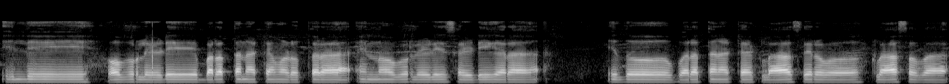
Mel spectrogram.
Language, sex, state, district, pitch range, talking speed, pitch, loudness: Kannada, male, Karnataka, Gulbarga, 110-115 Hz, 90 wpm, 115 Hz, -17 LUFS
